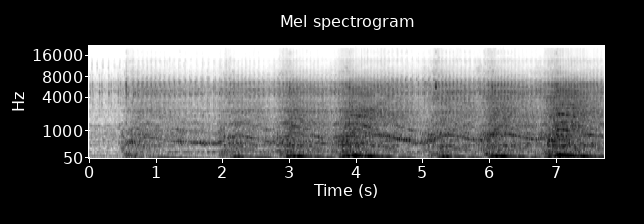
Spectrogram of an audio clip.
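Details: VAZ 16-valve engine idling: uneven light tapping over the running note, roughly once a second, from noisy hydraulic lifters.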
